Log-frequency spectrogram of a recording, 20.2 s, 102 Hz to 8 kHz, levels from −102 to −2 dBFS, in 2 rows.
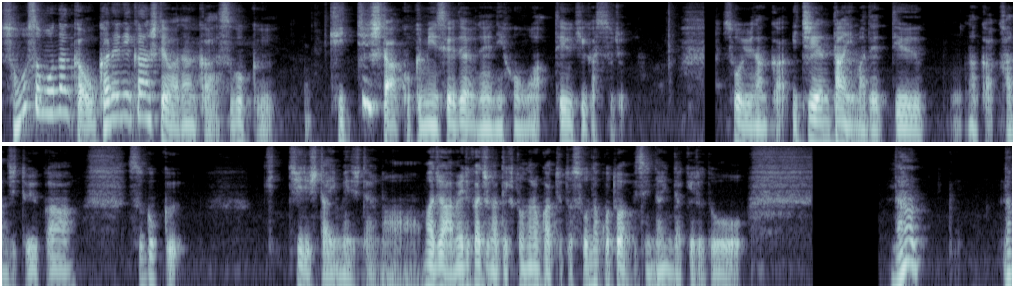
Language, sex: Japanese, male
